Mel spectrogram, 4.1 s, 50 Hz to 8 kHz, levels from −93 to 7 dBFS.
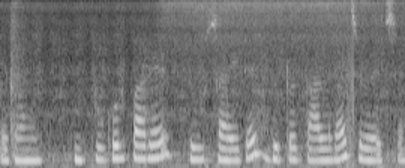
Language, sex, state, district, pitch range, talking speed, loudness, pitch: Bengali, female, West Bengal, Kolkata, 195-230 Hz, 150 wpm, -15 LUFS, 210 Hz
